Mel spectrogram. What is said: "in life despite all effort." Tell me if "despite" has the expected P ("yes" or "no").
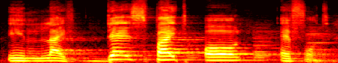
yes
